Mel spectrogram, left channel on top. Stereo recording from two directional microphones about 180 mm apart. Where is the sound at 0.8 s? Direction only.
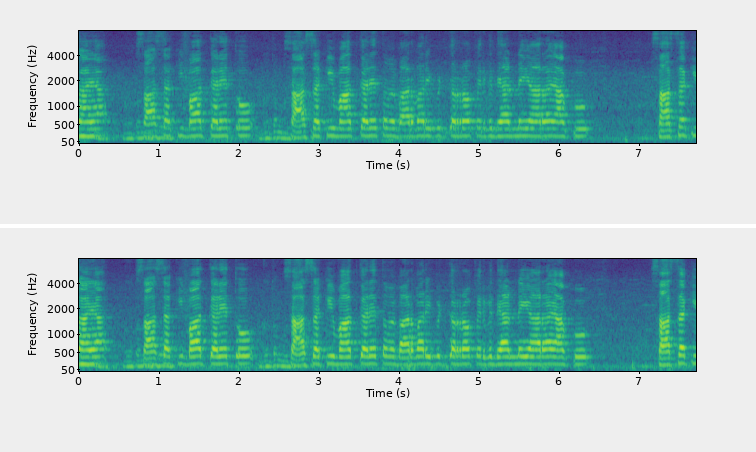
55° right (ahead or behind).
